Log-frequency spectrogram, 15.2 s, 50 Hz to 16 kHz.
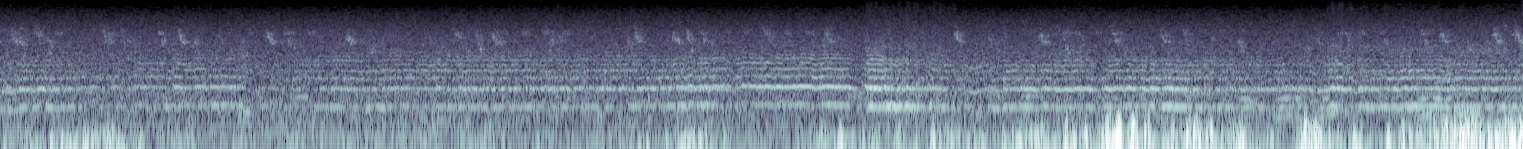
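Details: Several honeybees working Siberian chrysanthemum flowers, Gangwon Province, South Korea, 1 October 2020, autumn: an unbroken harmonic drone, pitch wavering slightly as bees shift, with low gusty rumbles growing toward the end.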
